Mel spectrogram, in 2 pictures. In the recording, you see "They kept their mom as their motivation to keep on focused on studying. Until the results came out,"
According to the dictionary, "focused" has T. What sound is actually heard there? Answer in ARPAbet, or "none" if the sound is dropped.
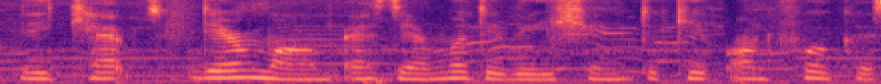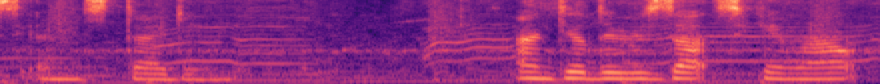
none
